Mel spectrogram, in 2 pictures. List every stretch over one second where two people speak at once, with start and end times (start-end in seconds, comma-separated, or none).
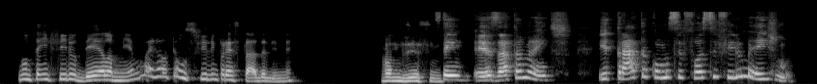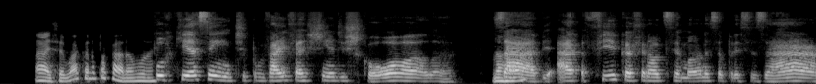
none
